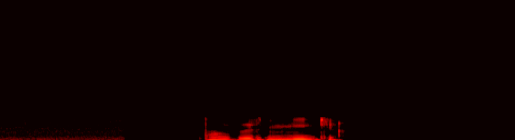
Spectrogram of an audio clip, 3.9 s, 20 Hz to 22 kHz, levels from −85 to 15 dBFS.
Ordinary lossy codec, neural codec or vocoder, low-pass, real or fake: none; codec, 16 kHz in and 24 kHz out, 2.2 kbps, FireRedTTS-2 codec; 3.6 kHz; fake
